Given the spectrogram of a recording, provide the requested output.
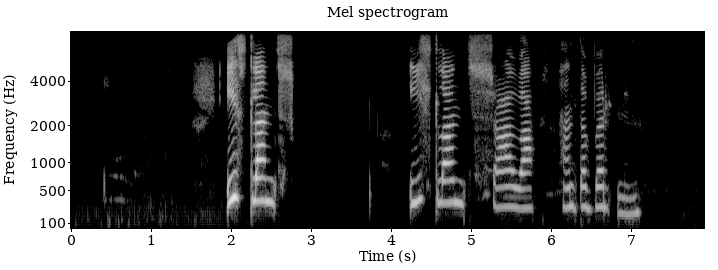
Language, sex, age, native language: Icelandic, female, 18-19, Icelandic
